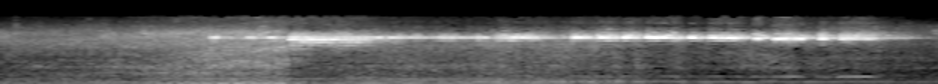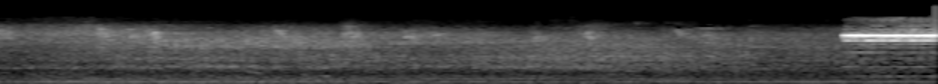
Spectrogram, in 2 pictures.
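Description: A motor vehicle passing close by, its rumble swelling about a second in. A loud, high, steady tone sounds over it until about six seconds in and then cuts off suddenly, leaving a quieter outdoor background.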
